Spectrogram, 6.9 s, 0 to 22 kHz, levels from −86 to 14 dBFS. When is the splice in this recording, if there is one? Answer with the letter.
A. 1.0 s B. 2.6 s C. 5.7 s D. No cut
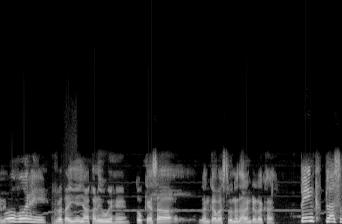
A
